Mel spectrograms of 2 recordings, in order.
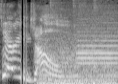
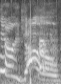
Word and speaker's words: Terri Joe: job he's talking about what is Terry Jones you hear me saying Terry Joe like why would you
